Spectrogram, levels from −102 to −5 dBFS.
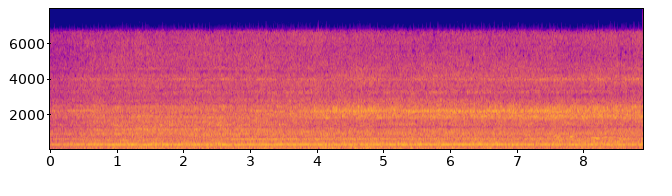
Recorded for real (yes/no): no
